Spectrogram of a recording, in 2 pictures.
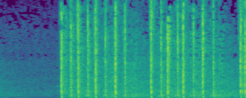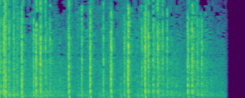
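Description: Rapid, irregular gunfire from a staged street shootout being filmed, many shots in quick succession. The shots start about a second in and cut off suddenly near the end.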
